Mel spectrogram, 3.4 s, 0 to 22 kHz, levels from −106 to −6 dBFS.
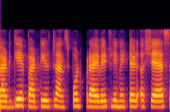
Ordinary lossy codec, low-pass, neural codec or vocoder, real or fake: none; 7.2 kHz; codec, 16 kHz, 0.8 kbps, ZipCodec; fake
